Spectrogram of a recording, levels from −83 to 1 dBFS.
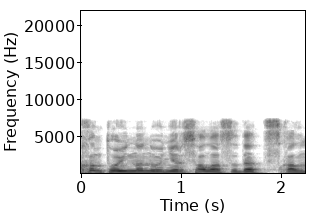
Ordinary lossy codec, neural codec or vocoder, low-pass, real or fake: none; none; 7.2 kHz; real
